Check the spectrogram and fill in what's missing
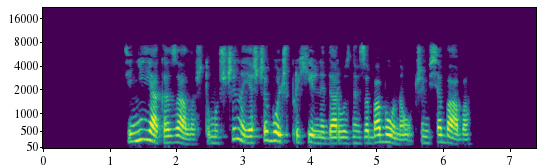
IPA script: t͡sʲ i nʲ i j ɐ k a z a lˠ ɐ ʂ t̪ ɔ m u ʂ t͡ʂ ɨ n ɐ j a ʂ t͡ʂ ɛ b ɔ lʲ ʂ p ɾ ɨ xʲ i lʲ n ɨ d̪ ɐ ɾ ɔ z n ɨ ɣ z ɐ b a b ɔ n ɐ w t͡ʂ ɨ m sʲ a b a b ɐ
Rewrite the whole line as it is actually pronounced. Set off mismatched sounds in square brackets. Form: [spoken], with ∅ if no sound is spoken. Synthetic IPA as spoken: t͡sʲ i nʲ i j [a] k a z a lˠ ɐ ʂ t̪ ɔ m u ʂ t͡ʂ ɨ n ɐ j a ʂ t͡ʂ ɛ b ɔ lʲ ʂ p ɾ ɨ xʲ i lʲ n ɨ d̪ ɐ ɾ ɔ z n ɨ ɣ z ɐ b a b ɔ n ɐ w t͡ʂ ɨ m sʲ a b a b ɐ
